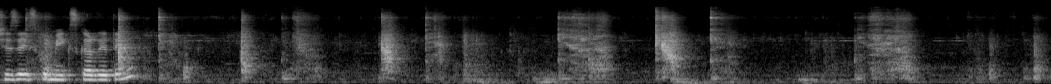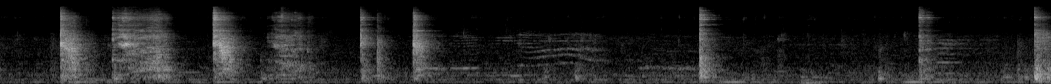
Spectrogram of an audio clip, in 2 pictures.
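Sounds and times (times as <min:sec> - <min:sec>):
metal spoon scraping pan: 0:00.2 - 0:07.5, 0:08.2 - 0:14.8.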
